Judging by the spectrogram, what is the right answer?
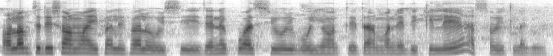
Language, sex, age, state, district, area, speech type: Assamese, female, 45-60, Assam, Udalguri, rural, spontaneous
